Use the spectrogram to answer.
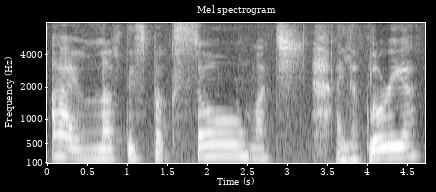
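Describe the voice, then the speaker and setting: Reading a children's picture book to young listeners, a woman with a mid-range voice draws out her words. As the storybook host, she sprinkles in exclamations and chatty asides.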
